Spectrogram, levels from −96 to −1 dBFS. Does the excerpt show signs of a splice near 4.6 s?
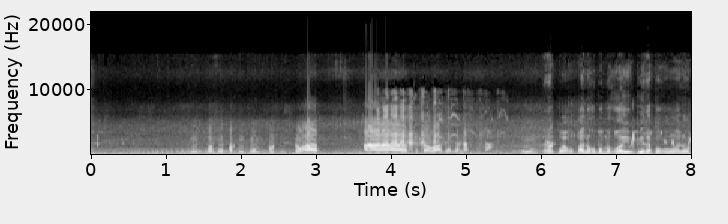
no; 1 cut; at 6.2 s

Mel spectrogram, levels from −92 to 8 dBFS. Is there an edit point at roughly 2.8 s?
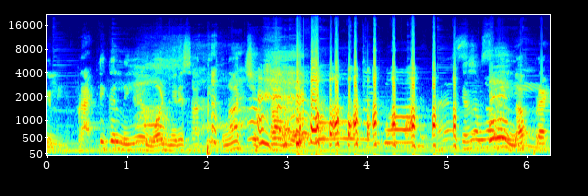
no; 0 cuts

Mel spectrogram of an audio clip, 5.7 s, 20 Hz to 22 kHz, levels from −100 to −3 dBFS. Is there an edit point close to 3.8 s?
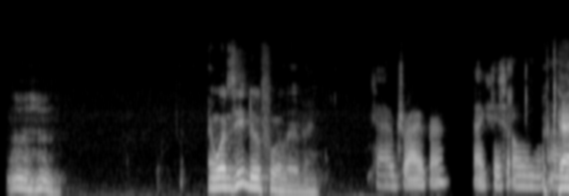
yes; 1 cut; at 3.8 s

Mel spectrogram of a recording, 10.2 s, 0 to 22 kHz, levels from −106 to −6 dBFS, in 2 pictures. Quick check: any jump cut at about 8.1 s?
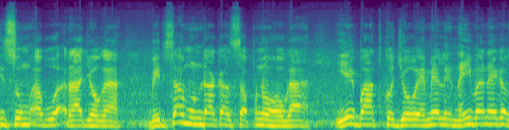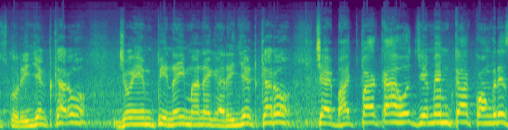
yes; 1 cut; at 8.1 s

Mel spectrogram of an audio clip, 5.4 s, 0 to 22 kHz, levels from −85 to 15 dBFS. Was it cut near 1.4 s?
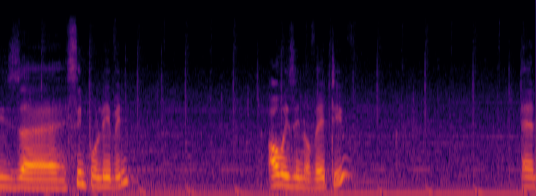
no; 0 cuts

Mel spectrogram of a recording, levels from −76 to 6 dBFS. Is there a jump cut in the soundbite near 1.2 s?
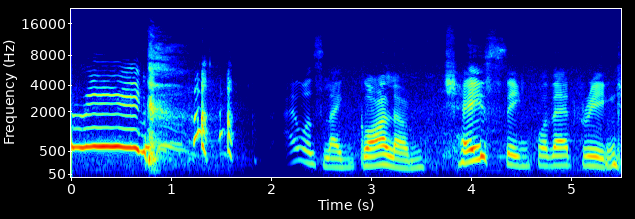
no; 1 cut; at 2.4 s

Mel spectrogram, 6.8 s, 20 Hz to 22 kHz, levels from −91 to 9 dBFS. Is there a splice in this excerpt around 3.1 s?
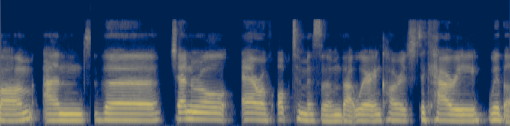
no; 2 cuts; at 1.2 s, 5.5 s

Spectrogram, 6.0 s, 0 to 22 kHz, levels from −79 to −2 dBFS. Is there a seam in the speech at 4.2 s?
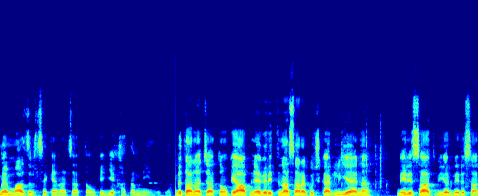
no; 1 cut; at 2.2 s

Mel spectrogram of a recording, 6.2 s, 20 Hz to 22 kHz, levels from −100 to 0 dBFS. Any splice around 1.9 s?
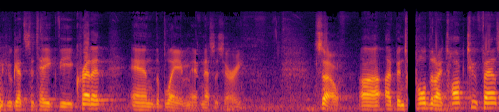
yes; 1 cut; at 1.9 s

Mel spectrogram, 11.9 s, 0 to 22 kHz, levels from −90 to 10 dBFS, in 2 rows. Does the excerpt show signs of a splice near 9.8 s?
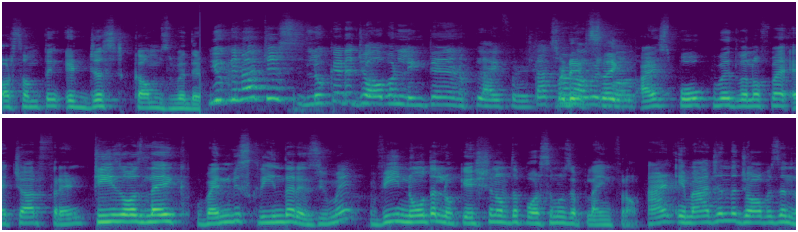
no; 2 cuts; at 1.5 s, 4.8 s

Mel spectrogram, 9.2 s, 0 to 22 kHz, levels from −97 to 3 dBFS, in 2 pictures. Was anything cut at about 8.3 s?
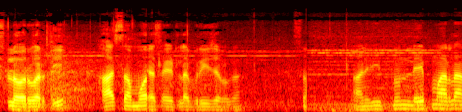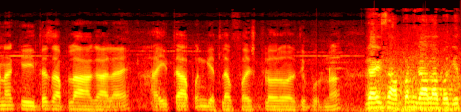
yes; 3 cuts; at 1.5 s, 3.0 s, 8.3 s

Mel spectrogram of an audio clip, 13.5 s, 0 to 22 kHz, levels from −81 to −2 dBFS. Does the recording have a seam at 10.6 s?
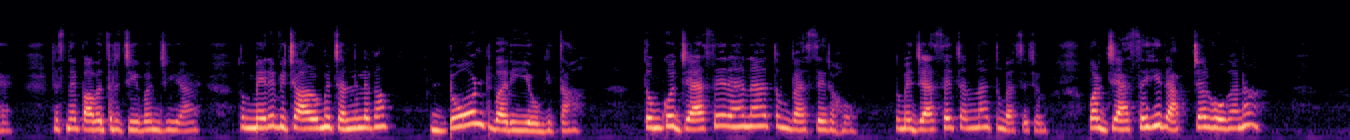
no; 0 cuts

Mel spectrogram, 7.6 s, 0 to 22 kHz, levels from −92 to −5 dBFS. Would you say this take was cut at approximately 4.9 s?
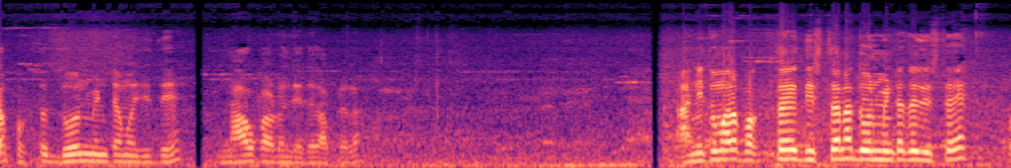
yes; 2 cuts; at 1.5 s, 4.9 s

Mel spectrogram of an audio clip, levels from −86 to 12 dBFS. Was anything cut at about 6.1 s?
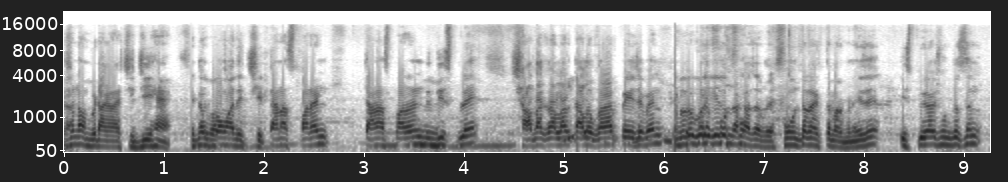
yes; 2 cuts; at 1.3 s, 6.1 s

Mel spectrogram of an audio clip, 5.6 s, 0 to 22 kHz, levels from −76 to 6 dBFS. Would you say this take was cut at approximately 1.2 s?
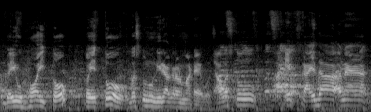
no; 1 cut; at 3.2 s

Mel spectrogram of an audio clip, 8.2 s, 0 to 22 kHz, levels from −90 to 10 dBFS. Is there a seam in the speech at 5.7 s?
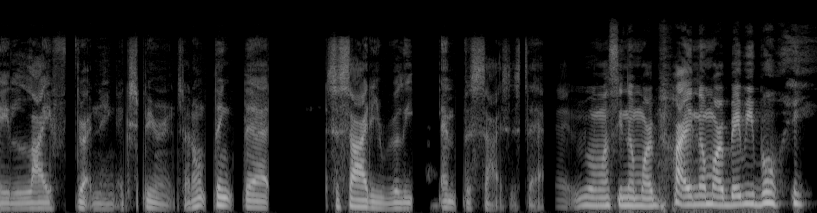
yes; 1 cut; at 5.7 s

